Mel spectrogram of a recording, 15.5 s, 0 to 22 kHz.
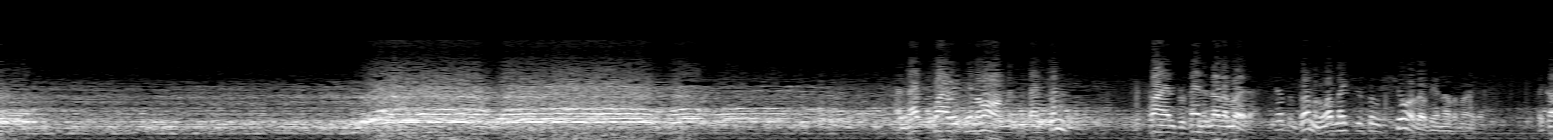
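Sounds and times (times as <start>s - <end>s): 
long sustained train whistle: 0.0s - 0.5s, 3.5s - 8.7s
train rumbling along: 0.0s - 15.5s
speech: 9.2s - 10.8s, 11.5s - 15.5s.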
